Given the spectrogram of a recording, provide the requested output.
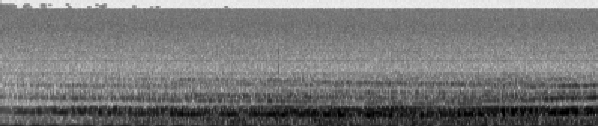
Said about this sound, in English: I didn't hear anymore because the sirens started to go like mad outside.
